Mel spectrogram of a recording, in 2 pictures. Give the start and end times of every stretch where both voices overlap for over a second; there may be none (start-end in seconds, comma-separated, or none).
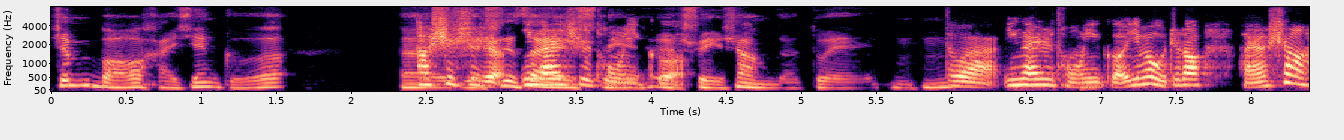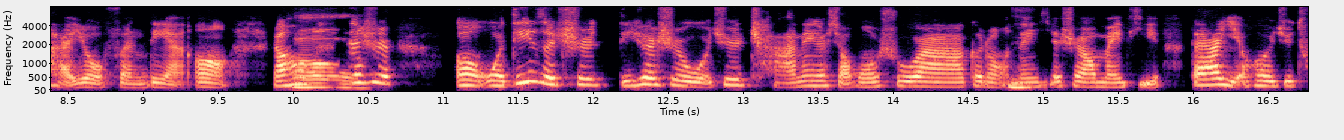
2.4-4.3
